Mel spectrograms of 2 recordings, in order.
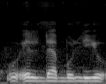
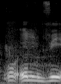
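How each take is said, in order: First: The last letter is said as English W. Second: The last letter is said as V.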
